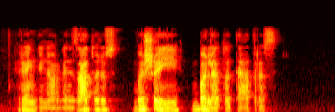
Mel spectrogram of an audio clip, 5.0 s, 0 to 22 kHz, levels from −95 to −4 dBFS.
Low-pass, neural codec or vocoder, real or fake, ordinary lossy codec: 19.8 kHz; vocoder, 44.1 kHz, 128 mel bands every 256 samples, BigVGAN v2; fake; AAC, 24 kbps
